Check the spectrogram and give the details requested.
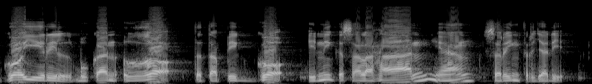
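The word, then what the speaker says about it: غين: at the makhroj point so that it becomes goin instead of ghoin, but go is a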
